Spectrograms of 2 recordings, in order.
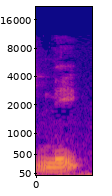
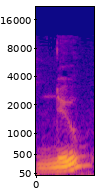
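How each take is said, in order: First: The letter name is said like 'nee'. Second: The letter name is said like 'noo'. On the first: The speaker calls it right. "it is pronounced ni" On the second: The speaker calls it wrong. "It is not pronounced nu"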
